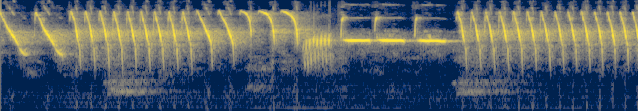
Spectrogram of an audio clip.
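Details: Prize-winning canary in full song: quick runs of high falling notes, a buzzy burst, three level whistled tones, then another brisk even trill of sweeping notes.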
